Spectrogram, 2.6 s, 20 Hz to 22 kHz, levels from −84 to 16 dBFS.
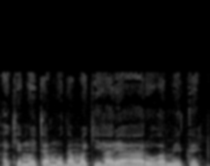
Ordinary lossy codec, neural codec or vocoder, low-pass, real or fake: AAC, 32 kbps; vocoder, 44.1 kHz, 128 mel bands every 512 samples, BigVGAN v2; 19.8 kHz; fake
